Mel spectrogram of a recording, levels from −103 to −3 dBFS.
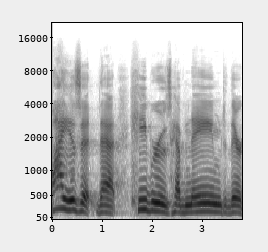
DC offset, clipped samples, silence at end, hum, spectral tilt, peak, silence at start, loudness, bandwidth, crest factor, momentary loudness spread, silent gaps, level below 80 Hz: under 0.1%; under 0.1%; 0 s; none; -7.5 dB/octave; -8 dBFS; 0 s; -21 LUFS; 9 kHz; 14 dB; 9 LU; none; -80 dBFS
